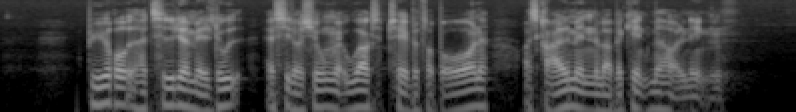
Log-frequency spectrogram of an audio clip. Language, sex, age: Danish, male, 46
